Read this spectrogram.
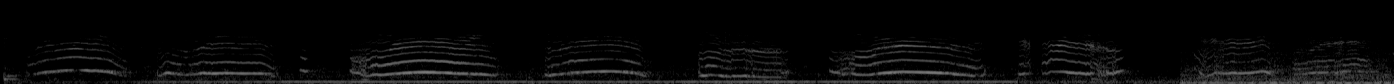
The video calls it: Siamese Cats Talk... A LOT 😹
